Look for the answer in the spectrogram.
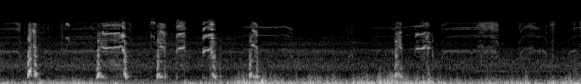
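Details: Falcon begging at the nest during the fifth feeding, May 9, 2020, 4:40 PM: harsh, broadband rasping calls in irregular bursts, some doubled, over a steady low rumble of wind or microphone noise.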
